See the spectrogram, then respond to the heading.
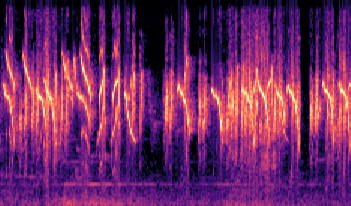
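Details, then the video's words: Cinereous tit calling as a lure: fast clusters of high, whistled, falling chips, in repeated bursts with a brief lull midway. "suara pikat burung gelatik batu"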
